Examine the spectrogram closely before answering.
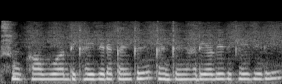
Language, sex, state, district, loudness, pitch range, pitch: Hindi, female, Uttar Pradesh, Hamirpur, -14 LUFS, 240-250 Hz, 245 Hz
